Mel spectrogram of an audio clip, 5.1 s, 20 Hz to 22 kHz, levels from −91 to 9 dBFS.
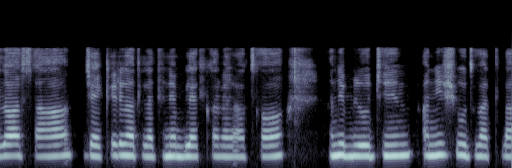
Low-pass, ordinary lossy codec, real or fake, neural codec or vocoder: none; none; fake; codec, 16 kHz, 4 kbps, FunCodec, trained on Chinese and English, 50 frames a second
